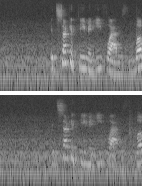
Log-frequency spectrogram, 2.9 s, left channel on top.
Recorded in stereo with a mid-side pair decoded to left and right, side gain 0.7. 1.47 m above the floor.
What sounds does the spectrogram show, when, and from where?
1.0 s a woman speaking: 70° left, 1.8 m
